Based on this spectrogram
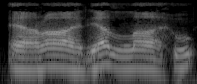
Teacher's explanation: الهمزة مرققة والراء مفخمة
